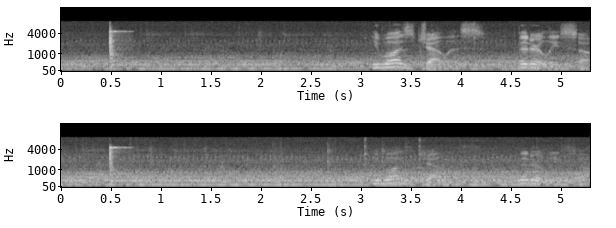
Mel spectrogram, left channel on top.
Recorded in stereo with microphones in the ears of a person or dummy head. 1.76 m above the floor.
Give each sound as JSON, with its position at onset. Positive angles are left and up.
{"t": 0.5, "sound": "a piano", "side_deg": 35}
{"t": 3.1, "sound": "a man speaking", "side_deg": 65}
